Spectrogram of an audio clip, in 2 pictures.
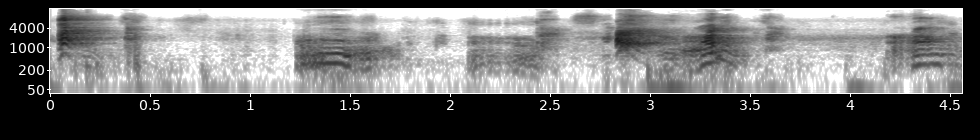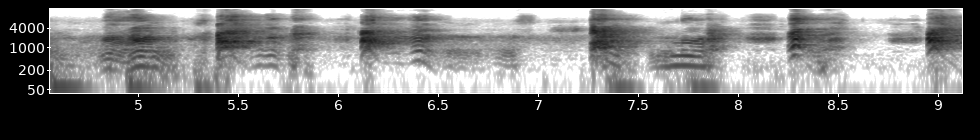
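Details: Pug puppy playing with a can of beer, giving a burst of sharp barks and growly yaps in irregular bouts, a few short quick calls between pauses, indoors.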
